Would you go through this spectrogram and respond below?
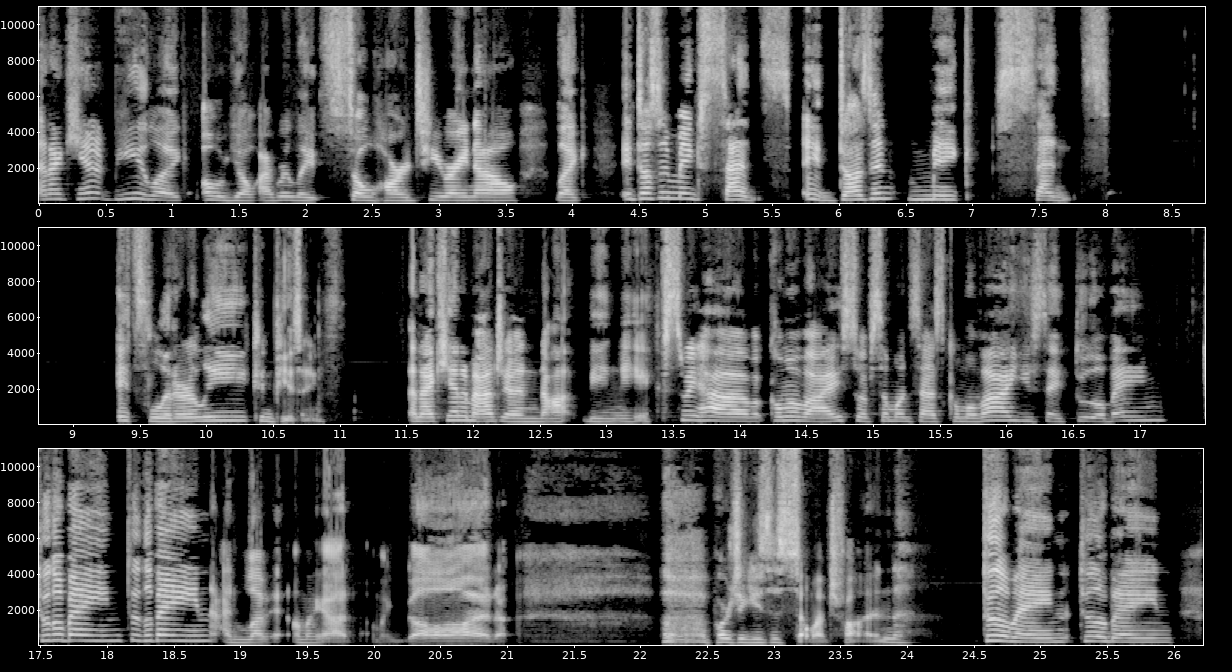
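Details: Woman who says she experiences echolalia, often repeating words from other languages over and over; echolalia.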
